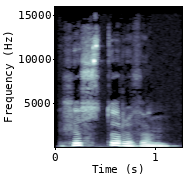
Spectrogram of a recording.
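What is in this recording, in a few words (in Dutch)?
"gestorven", Dutch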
